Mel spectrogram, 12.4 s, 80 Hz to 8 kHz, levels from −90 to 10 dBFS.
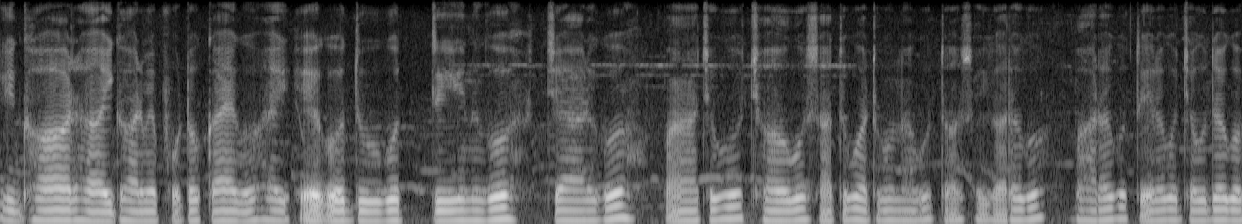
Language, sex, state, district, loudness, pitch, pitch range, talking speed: Bajjika, male, Bihar, Vaishali, -18 LUFS, 135 Hz, 130-140 Hz, 120 wpm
